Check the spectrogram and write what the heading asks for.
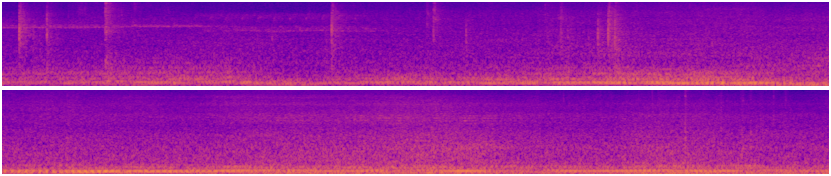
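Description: Street traffic noise, with a motor vehicle's engine running and growing louder from about four seconds in.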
